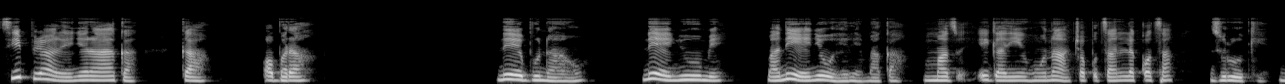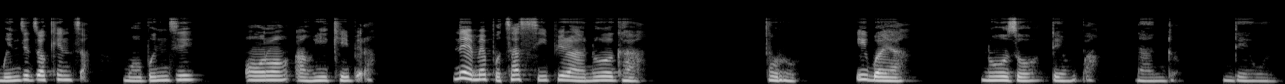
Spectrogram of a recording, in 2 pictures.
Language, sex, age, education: Igbo, female, 15-29, tertiary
